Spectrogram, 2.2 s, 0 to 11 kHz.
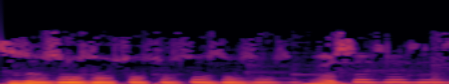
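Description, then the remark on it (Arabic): A fairly loud voice imitates the whistle from the air-conditioning compressor of a 2014 Toyota FJ, heard when the AC is switched on, with quick, repeated rising-and-falling whiny tones, ending in a longer steady drawn-out note. “عندك اف جي تويوتا 2014 يقول فيها صوت بالكمبرسر لكنه يبرد ما في مشكله بس في صوت قل لنا الصوت كيف هل الصوت صفير في بعض الاحيان يكون الصوت لما تشغل المكيف صوت الصفير هذا اللي”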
